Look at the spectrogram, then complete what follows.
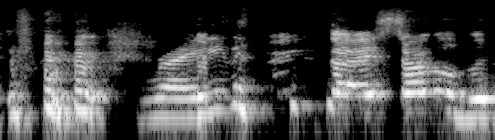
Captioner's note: laughs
